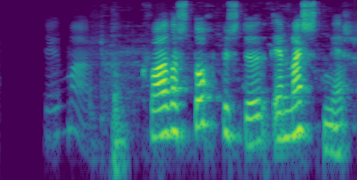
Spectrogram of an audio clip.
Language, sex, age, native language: Icelandic, female, 30-39, Icelandic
